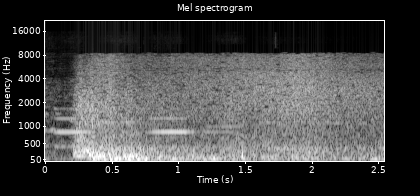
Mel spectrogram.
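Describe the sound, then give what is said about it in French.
A loud explosion hits the parliament building in Ankara, Turkey, in the middle of the night, bursting in suddenly after a brief quiet moment, followed by a sustained roar of rumbling debris and noise that keeps going without any talking. “une explosion frappe le bâtiment.”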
